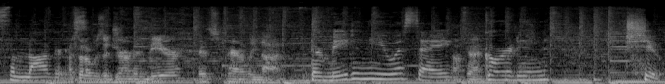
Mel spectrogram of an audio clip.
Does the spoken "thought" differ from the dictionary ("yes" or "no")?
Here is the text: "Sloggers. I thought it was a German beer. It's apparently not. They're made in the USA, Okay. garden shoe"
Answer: yes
